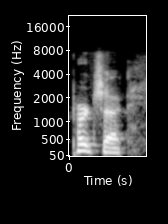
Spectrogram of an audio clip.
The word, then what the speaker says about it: Perchuck: Yeah, like woodchuck, Perchuck.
